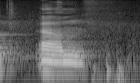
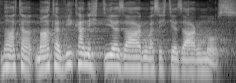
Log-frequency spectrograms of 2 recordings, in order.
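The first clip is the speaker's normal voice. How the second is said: ordinary talk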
